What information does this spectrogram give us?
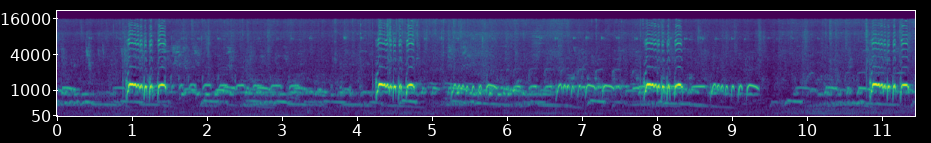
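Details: Local zebra dove singing steadily, recorded as a master song to stimulate silent or stressed doves and arouse them: bubbling, rolling coos in a higher and lower line, each phrase opening with a loud crackling burst, repeating roughly every three and a half seconds.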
